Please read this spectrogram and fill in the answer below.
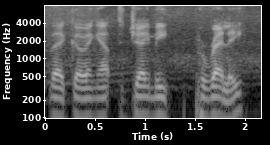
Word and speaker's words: Pirelli: going out to Jamie Pirelli Pirelli sorry okay well I apologize Jamie because I pronounced your name wrong for the entirety of 2022. like the tire uh okay okay he's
